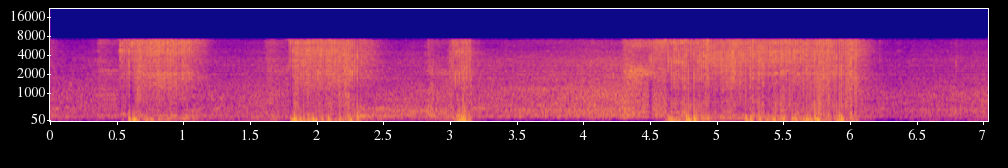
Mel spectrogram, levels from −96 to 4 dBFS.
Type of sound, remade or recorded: remade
